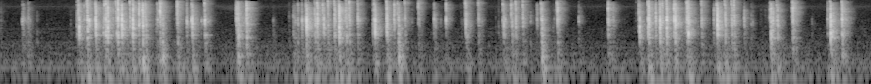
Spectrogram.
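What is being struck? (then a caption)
Mechanical keyboard with plastic keycaps. Fingertips type on a backlit mechanical keyboard with plastic keycaps, producing rapid, bright, clacky keystrokes. The typing comes in dense bursts separated by short pauses, each click crisp and dry with almost no low end.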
